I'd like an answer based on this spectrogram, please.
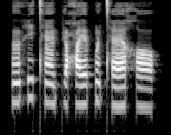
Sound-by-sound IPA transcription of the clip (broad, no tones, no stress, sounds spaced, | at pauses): ə̃ h i tʰ æ̃ pʲ ə ħ ɛ p ə̃ tʰ æ χ ɔ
